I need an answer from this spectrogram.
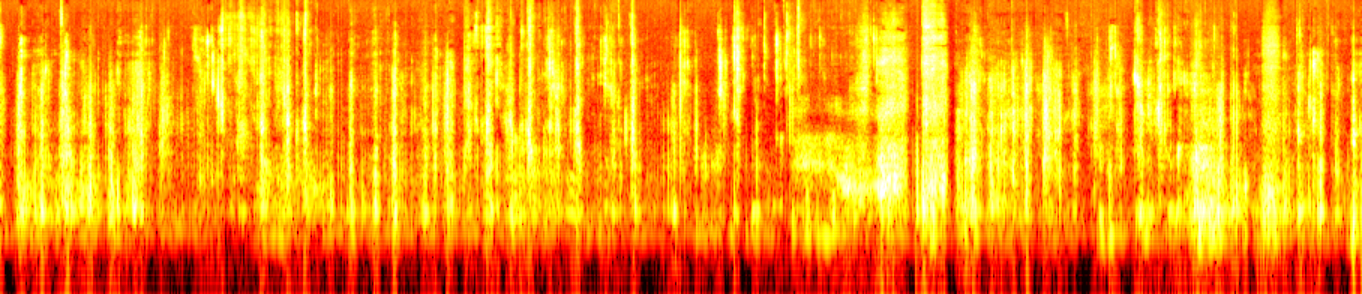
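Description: Close-miked chewing and crunching of malatang hot pot, vegetables and mushrooms in spicy broth, with many quick crisp crunches and wet mouth sounds.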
